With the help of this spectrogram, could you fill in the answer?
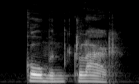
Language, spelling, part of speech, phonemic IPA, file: Dutch, komen klaar, verb, /ˈkomə(n) ˈklar/, Nl-komen klaar.ogg
- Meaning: inflection of klaarkomen: 1. plural present indicative 2. plural present subjunctive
